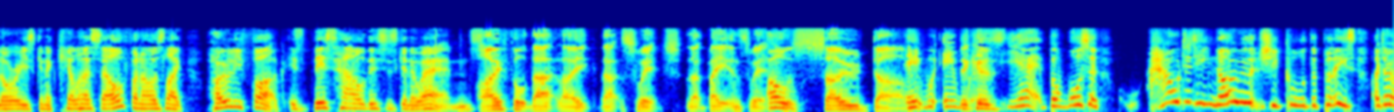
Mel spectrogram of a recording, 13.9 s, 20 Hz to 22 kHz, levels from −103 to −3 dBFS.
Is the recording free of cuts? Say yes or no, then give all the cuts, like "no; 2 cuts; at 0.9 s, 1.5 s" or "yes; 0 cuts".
yes; 0 cuts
